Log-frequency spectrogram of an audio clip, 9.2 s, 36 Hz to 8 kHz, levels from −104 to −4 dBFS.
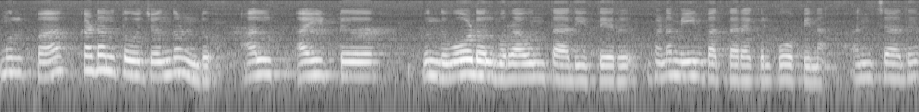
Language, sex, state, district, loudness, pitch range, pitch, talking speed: Tulu, female, Karnataka, Dakshina Kannada, -17 LUFS, 180-215 Hz, 200 Hz, 125 wpm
